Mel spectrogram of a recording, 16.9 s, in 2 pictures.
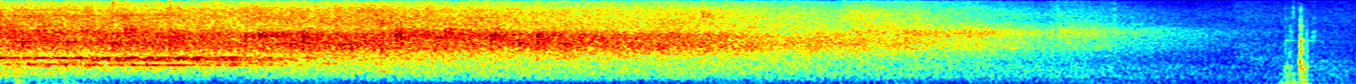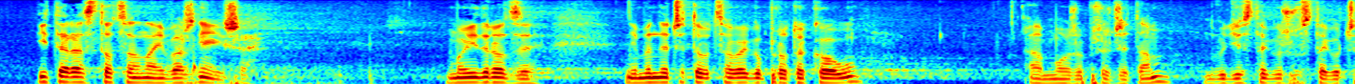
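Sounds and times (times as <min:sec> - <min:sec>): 
audience applause: 0:00.0 - 0:07.1
speech: 0:08.7 - 0:10.4, 0:11.3 - 0:14.0, 0:14.9 - 0:16.9.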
